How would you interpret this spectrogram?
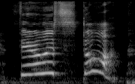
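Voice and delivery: very high, loud yell; sharp, very high shout after a runaway dog; frantic yell. Acted. Chasing dog on beach.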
